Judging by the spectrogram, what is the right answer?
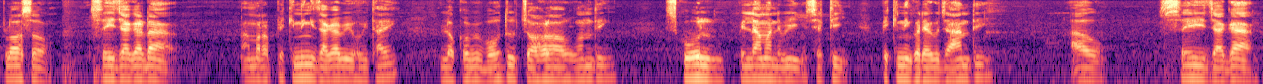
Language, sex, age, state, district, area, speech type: Odia, male, 45-60, Odisha, Ganjam, urban, spontaneous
